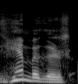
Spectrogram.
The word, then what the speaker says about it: hamburger: N'a pas manqué que dans le mot hamburger, ça rend comme d'abdi, il y a trois syllabes là-dedans. Côté appuyé, puis plus ça, c'est sous premier syllabe là.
